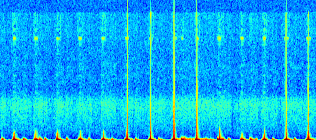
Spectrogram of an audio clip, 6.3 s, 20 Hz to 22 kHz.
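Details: Adult female smoking a cigarette, full heart auscultation through a stethoscope: steady, regular heartbeat at about 65 beats a minute, each beat a clear double thump; normal heart sounds.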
